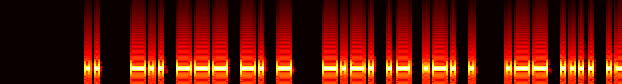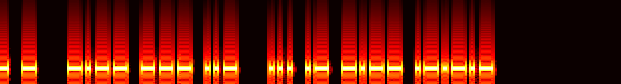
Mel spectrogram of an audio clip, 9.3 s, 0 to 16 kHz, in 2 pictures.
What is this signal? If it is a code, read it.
Morse code, heard as a keyed tone, about 36 wpm, 700 Hz. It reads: I DONT CARE WHAT YOU SAY.
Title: Sentences from Top 1000 Words - Review Part 1 - 35wpm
